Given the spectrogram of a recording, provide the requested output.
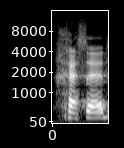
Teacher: pronounce it the Hebrew way with the fricative at the beginning, chesed. If you have trouble with that, you just have to take the back of your tongue and push it up towards the top of your mouth.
